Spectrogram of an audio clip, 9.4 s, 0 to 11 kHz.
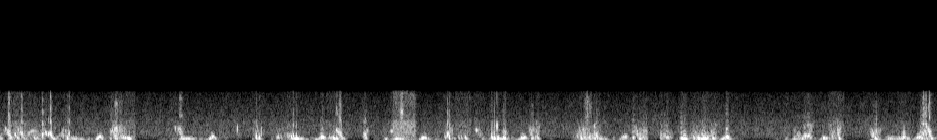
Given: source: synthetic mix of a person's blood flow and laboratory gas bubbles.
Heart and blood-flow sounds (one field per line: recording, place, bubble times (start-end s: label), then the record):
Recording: Doppler ultrasound of blood flow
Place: precordium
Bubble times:
0.00-0.72 s: bubbles
1.08-1.38 s: bubbles
1.74-1.86 s: bubbles
2.34-2.42 s: bubbles
2.52-2.65 s: bubbles
2.75-3.00 s: bubbles
3.26-3.48 s: bubbles
3.62-3.70 s: bubbles
3.89-4.17 s: bubbles
4.42-4.71 s: bubbles
4.74-5.09 s: bubbles
5.28-5.42 s: bubbles
5.72-6.04 s: bubbles
6.31-6.49 s: bubbles
6.59-6.74 s: bubbles
6.79-7.19 s: bubbles
7.93-8.15 s: bubbles
8.28-8.45 s: bubbles
8.69-8.83 s: bubbles
8.96-9.12 s: bubbles
9.18-9.38 s: bubbles
From the record:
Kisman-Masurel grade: 242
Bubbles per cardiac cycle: several, 3 to 8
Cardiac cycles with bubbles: 100%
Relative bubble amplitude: moderate (0.250 to 0.450)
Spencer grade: 3 (all of the cardiac periods contain showers or single bubble signals, but not dominating or overriding the cardiac motion signals)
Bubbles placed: only in the low amplitude regions of the cardiac cycle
